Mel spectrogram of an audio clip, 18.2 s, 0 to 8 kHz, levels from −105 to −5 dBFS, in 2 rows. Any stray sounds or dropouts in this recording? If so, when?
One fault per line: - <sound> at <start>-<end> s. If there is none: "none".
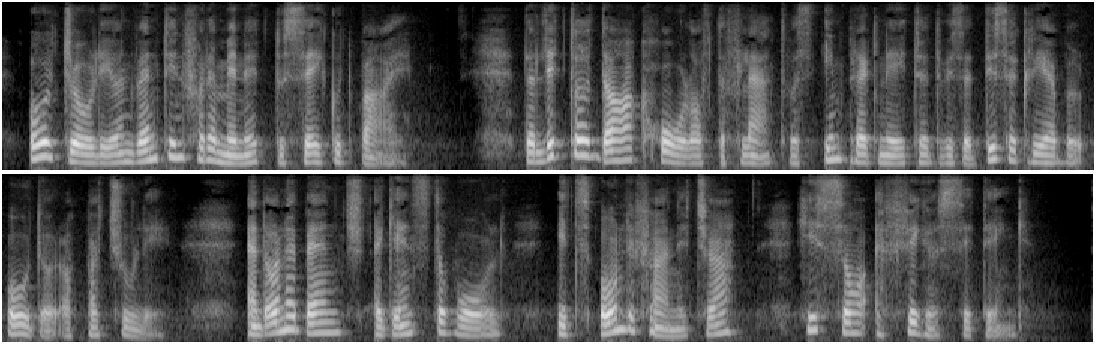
none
